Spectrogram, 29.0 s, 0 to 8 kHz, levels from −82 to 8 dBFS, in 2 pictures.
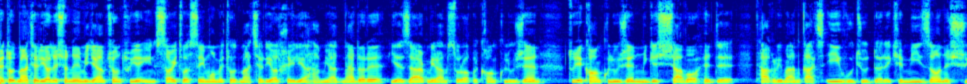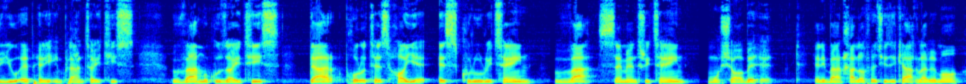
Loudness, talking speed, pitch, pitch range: -19 LUFS, 105 wpm, 95 Hz, 85-110 Hz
